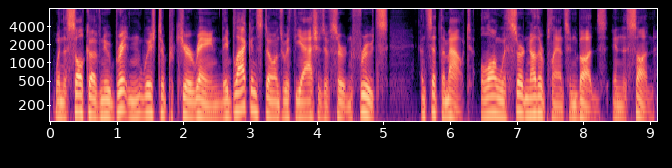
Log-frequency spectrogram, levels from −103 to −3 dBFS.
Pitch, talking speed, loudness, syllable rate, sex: 110 Hz, 215 wpm, -20 LUFS, 5.3 syllables/s, male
